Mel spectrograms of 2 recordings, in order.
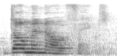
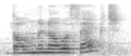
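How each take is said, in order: First: DOMINO said properly as "dom-in-oh", falling; "domino" put right, stated not asked; corrected pronunciation. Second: DOMINO said slightly off, rising as a question; mispronounced, questioning. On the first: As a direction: land firmly on "domino" without the stray L. Correcting her own mispronounced word. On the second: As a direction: say "Domino" with a stray L, "dolmino", unsure. Checking her own mispronounced word. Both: Acted.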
